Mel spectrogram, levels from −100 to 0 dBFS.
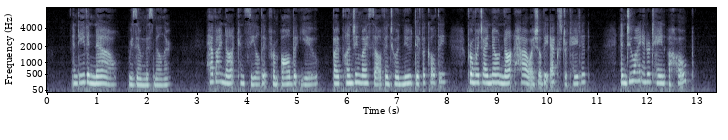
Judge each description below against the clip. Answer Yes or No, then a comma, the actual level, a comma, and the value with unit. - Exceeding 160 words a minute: Yes, average, 170 wpm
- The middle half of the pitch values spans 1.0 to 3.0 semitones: Yes, average, 2.7 semitones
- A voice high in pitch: Yes, high, 220 Hz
